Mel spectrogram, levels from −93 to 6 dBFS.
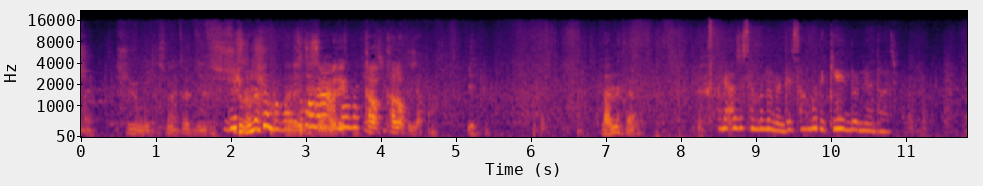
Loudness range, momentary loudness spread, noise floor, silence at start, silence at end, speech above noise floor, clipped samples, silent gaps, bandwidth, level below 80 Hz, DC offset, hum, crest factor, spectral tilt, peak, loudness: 12 LU; 24 LU; -47 dBFS; 0 s; 0 s; 23 dB; under 0.1%; none; 16.5 kHz; -56 dBFS; under 0.1%; none; 20 dB; -5 dB/octave; -4 dBFS; -23 LUFS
